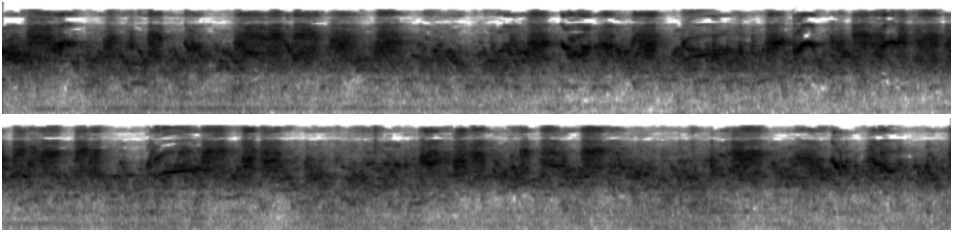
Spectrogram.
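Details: A flock of canaries singing as they splash in a bath during summer; bright twittering chorus with scattered clear whistled slides rising above rapid, overlapping trills.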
